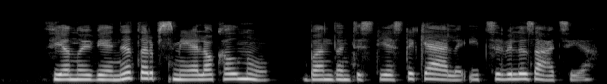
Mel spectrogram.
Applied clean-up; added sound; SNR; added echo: none; none; none; none.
